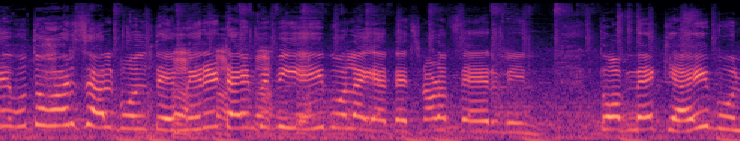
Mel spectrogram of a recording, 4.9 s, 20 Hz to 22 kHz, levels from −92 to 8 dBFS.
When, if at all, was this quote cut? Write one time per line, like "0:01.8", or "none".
none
